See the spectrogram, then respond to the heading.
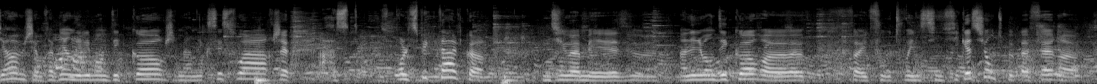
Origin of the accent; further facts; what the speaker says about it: Strasbourg, Grand Est, France; on me réserve un chien à Strasbourg, dans ma ville natale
